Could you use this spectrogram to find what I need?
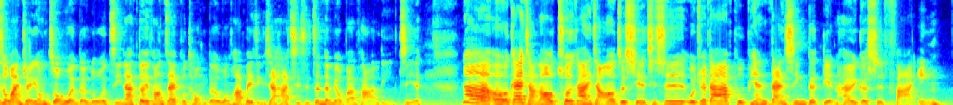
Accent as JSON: {"language": "Chinese", "country": "Taiwan", "tie": "born or raised there", "said": "像我们自己两位，呃，也都是在台湾土生土长长大的"}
